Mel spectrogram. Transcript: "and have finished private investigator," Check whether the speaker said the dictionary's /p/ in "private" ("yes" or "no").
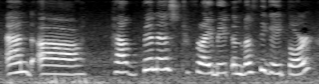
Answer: no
